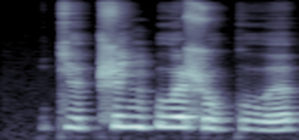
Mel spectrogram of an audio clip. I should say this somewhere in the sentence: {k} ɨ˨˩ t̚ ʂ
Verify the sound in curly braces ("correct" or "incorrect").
incorrect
